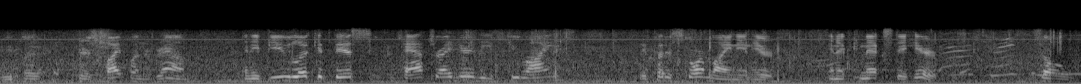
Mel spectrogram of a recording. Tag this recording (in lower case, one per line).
speech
